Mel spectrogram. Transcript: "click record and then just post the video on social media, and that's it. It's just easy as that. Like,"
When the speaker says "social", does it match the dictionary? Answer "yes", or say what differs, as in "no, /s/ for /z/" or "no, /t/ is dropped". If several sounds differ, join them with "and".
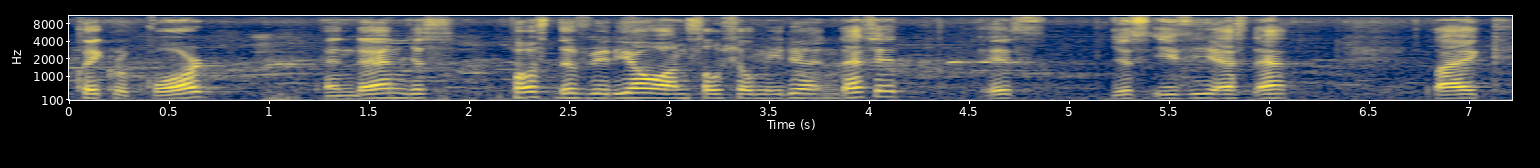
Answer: yes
